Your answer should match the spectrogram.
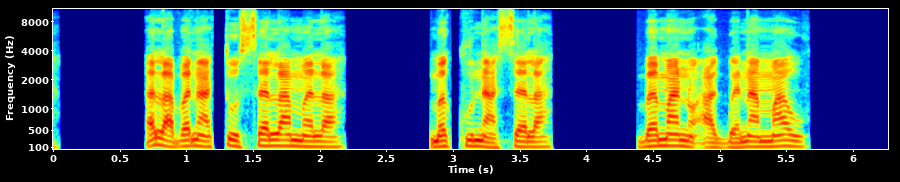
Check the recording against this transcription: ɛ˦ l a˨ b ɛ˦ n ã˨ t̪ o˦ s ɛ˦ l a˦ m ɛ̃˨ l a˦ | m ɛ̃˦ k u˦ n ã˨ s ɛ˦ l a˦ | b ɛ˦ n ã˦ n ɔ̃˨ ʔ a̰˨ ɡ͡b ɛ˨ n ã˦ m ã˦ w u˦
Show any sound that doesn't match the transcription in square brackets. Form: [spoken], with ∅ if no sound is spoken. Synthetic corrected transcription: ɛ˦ l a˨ b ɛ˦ n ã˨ t̪ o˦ s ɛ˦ l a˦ m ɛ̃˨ l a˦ | m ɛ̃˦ k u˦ n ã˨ s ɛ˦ l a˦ | b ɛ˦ [m] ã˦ n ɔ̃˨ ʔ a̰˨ ɡ͡b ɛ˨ n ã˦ m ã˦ w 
